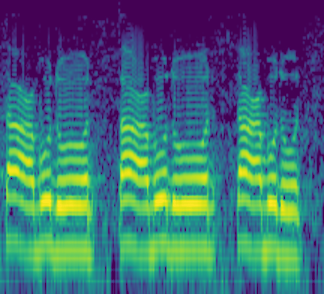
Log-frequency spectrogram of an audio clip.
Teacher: عین کے نکلنے کی جگہ حلق کا درمیان والا حصہ ہے، اور حمزہ کے نکلنے کی جگہ حلق کا نیچے والا حصہ ہے۔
